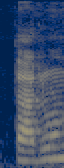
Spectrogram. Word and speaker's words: तरुण: तरुण पढ़ेंगे, ये यहाँ पे टी का उच्चारण ता के रूप में होगा।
